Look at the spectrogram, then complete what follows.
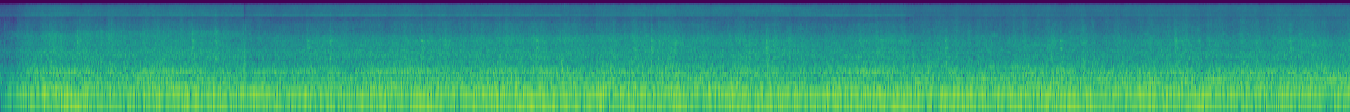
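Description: Tea factory machinery, a blending or packing machine, running steadily with a low hum.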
